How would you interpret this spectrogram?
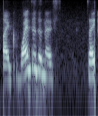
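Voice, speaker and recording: A woman telling a casual personal story as a participant, halting and searching for words. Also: mid-range voice, animated, breathy edge, rough recording. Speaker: show participant.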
